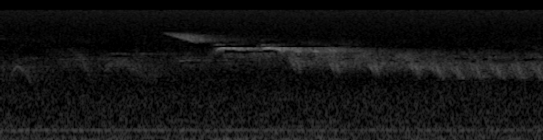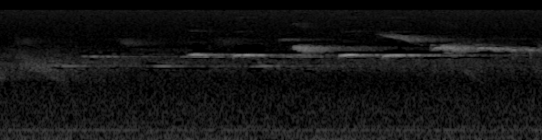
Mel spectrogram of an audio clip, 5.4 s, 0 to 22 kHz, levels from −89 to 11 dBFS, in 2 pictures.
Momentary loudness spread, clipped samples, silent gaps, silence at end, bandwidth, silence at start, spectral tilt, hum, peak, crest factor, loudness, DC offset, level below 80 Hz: 20 LU; under 0.1%; none; 0 s; 16.5 kHz; 0 s; 0.5 dB/octave; none; -26 dBFS; 20 dB; -41 LUFS; under 0.1%; -74 dBFS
